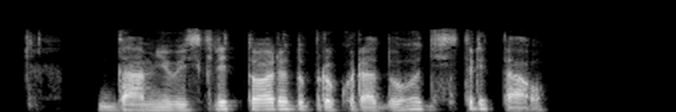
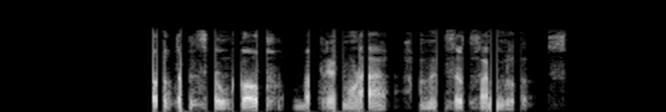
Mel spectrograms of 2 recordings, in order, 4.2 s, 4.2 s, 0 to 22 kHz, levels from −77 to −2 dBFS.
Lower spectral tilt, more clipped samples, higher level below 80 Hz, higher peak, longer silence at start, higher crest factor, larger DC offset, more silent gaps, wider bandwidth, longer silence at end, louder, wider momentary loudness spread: about the same, -5.5 dB/octave vs -5 dB/octave; neither; about the same, -48 dBFS vs -52 dBFS; about the same, -2 dBFS vs -2 dBFS; second, 0.15 s vs 0.95 s; about the same, 18 dB vs 22 dB; neither; first, 0.41-0.59 s vs 1.78-1.82 s, 3.35-3.41 s; about the same, 7.8 kHz vs 7.6 kHz; first, 0.85 s vs 0.65 s; first, -19 LUFS vs -22 LUFS; second, 7 LU vs 19 LU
